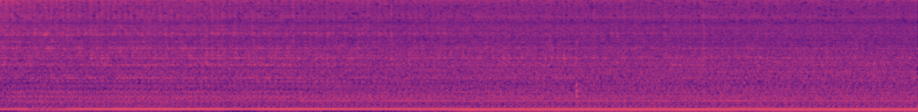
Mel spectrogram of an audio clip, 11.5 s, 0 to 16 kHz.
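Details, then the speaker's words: 2014 Subaru Impreza idling with the splash shield removed: a loud drone with a buzzy, uneven rattle under the engine. Suspected catalytic converter gasket exhaust leak now doubted; possibly something more serious such as the torque converter, unconfirmed. "sounds like it may not be a gasket um sounds like it might not be exhaust leak after all something maybe even more serious"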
